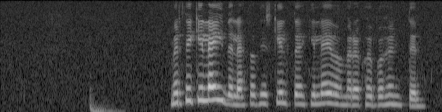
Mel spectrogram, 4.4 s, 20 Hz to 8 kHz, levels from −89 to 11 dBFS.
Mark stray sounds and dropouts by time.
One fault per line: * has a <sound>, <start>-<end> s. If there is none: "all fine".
* has a thud, 0.9-1.3 s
